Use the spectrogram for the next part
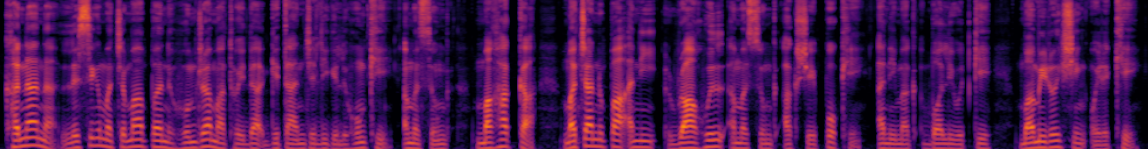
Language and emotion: Manipuri, neutral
